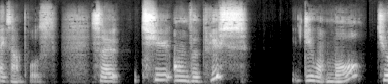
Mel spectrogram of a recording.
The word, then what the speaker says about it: plus: The second time we pronounce the S is when we want to ask for more just on its own.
